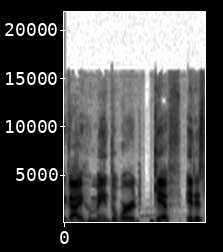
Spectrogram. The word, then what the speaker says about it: GIF: who made the word gif it is pronounced GIF yes however factually that is wrong a g makes a a g sound and a j makes a j sound as to where if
